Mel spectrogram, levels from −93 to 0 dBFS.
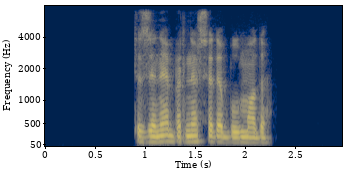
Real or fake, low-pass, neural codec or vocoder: real; 7.2 kHz; none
